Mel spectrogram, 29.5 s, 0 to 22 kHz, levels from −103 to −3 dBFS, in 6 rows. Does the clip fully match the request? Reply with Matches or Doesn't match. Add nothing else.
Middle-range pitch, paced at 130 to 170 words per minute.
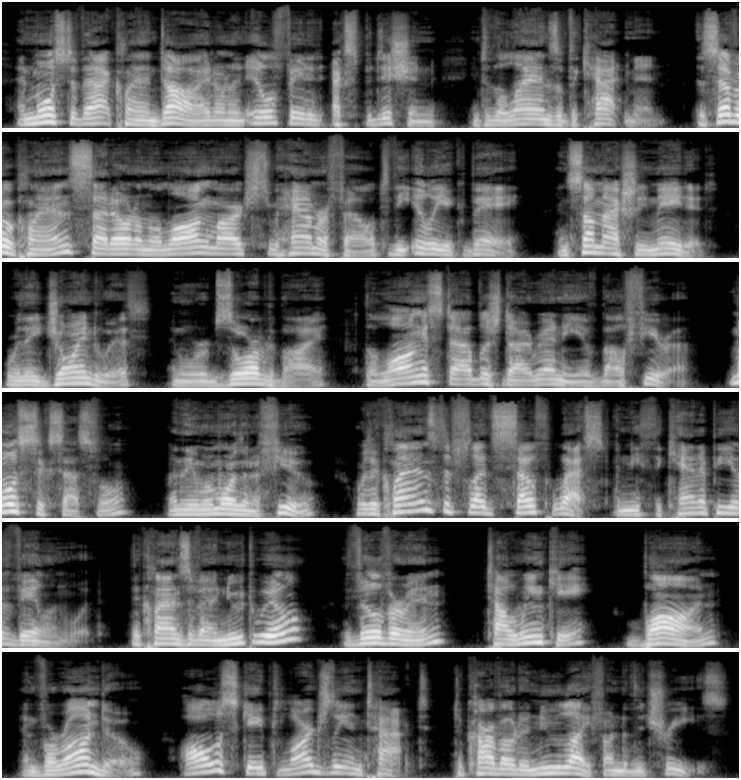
Doesn't match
